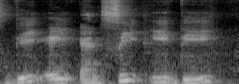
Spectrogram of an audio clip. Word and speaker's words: danced: the present tense and the past tense is danced so it is the son of two though it is written as d-a-n-c-e-d it is pronounced as the sound of two so we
